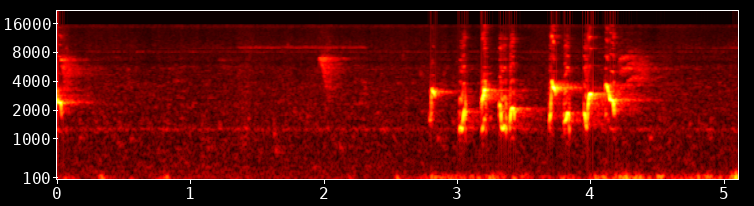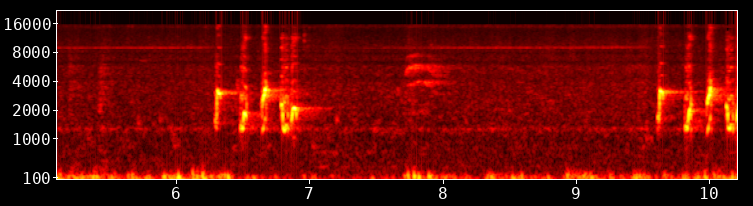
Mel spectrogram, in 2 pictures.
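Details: Orange-bellied flowerpecker lure song, pleasant and not overly aggressive: scattered clusters of three or four high, sharp chirps separated by pauses, with steady low rumbling and knocking noise throughout.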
